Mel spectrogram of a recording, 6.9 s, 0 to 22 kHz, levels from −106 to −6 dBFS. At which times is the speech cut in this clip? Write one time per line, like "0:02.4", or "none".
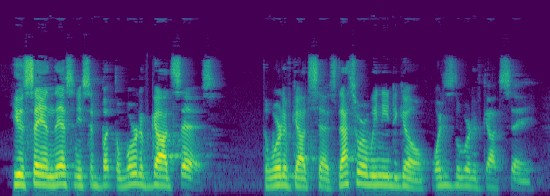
none

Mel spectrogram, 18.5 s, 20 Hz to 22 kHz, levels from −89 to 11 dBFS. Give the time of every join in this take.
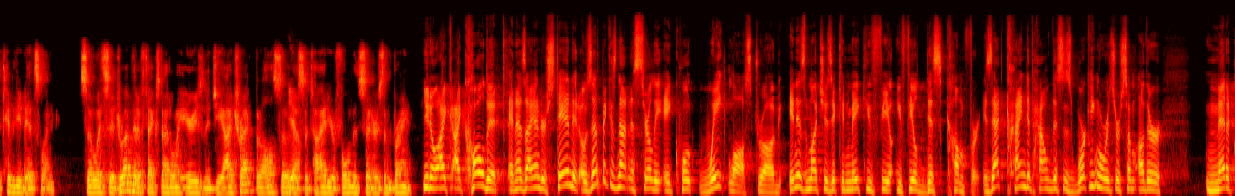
0:06.2
0:07.6
0:13.4

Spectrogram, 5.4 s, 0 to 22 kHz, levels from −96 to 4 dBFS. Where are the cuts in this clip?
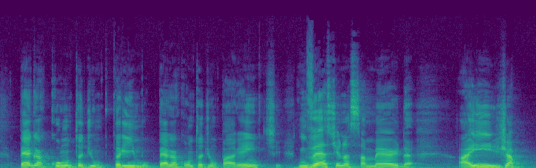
0:02.9

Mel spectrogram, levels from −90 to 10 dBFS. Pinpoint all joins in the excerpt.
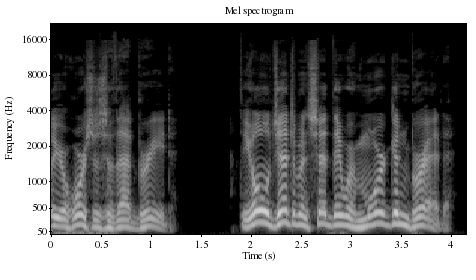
0:01.8

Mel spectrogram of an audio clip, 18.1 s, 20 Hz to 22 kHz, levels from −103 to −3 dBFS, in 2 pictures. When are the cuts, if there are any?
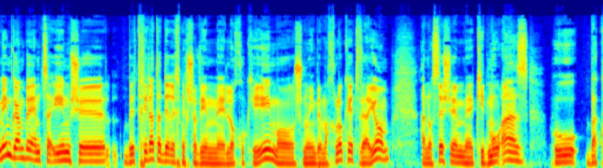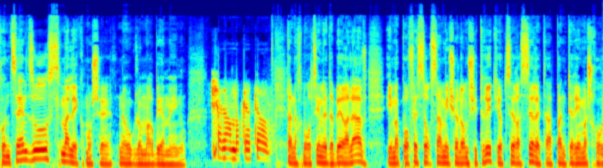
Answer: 0:10.0
0:12.2
0:13.4

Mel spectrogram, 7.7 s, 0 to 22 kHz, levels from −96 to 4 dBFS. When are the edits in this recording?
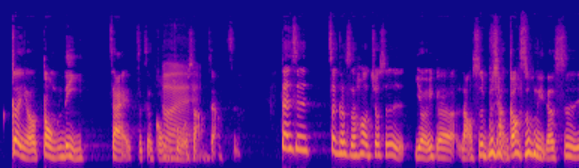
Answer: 0:03.7
0:05.5

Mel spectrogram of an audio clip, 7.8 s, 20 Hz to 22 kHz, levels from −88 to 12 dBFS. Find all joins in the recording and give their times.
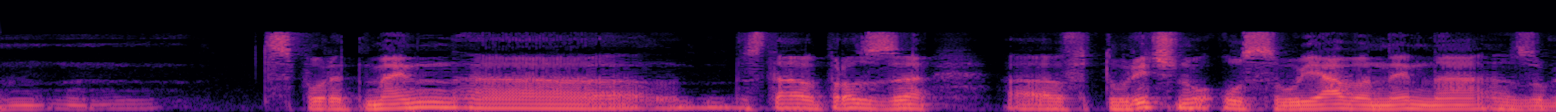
none

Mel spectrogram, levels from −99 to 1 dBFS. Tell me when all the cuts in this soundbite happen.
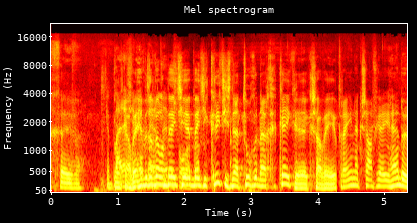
0:04.3

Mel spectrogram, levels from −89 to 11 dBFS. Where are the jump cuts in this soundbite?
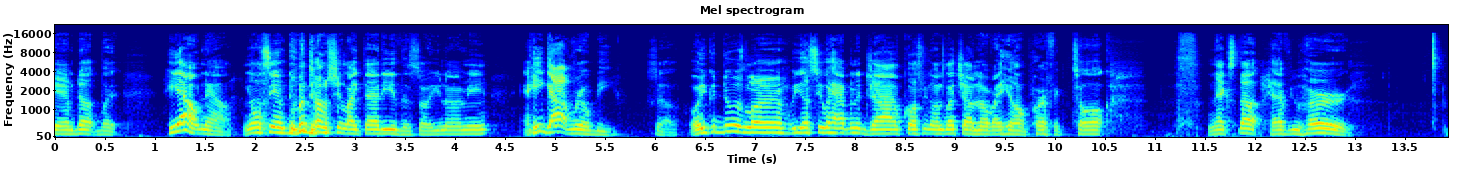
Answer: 0:06.3

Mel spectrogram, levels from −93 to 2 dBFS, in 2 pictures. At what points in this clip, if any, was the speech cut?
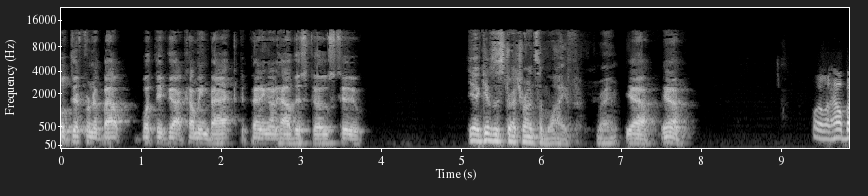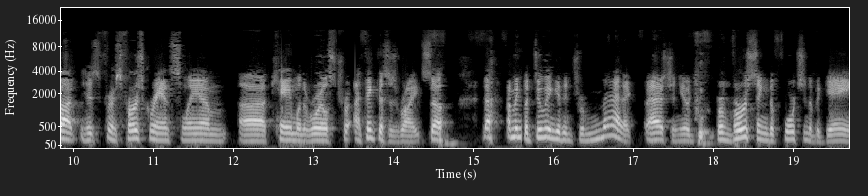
0:14.4
0:15.6

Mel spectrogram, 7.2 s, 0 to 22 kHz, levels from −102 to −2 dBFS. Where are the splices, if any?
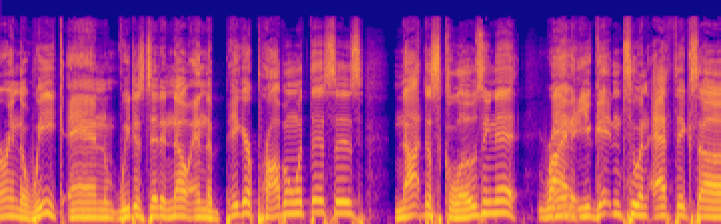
none

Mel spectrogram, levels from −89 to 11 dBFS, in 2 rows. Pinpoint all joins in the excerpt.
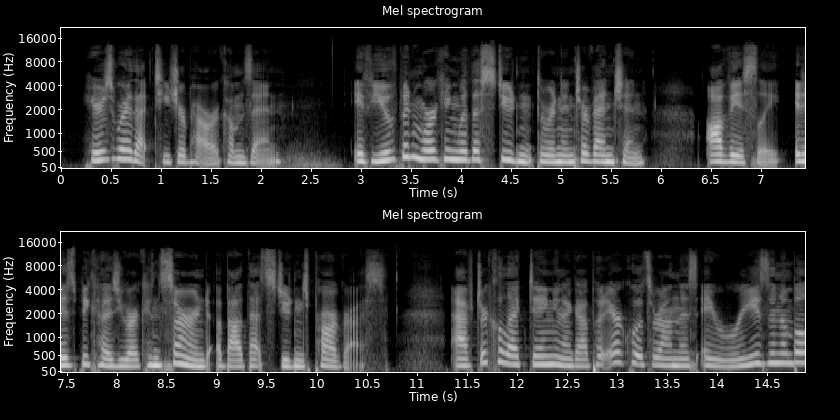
none

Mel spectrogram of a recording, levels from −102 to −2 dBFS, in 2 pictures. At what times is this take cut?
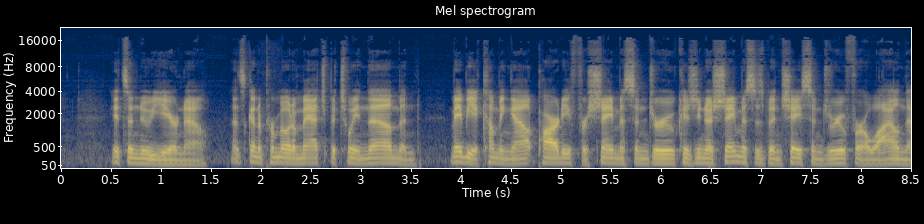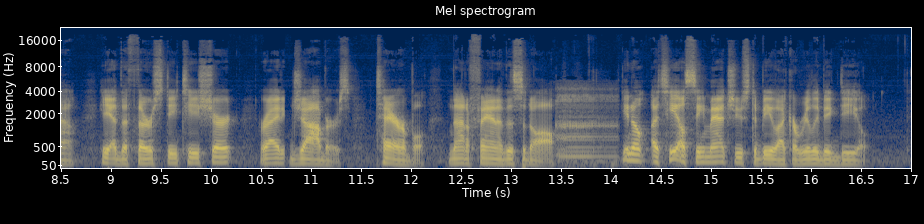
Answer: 0:01.6
0:10.7
0:14.0

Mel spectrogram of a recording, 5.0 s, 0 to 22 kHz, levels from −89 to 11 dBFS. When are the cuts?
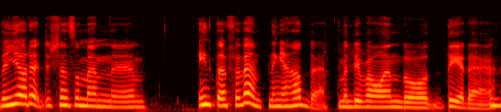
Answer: none

